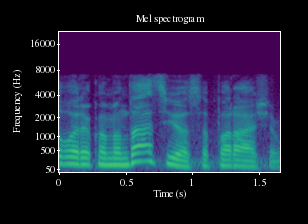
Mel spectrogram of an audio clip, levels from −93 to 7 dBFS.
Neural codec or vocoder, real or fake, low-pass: none; real; 7.2 kHz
